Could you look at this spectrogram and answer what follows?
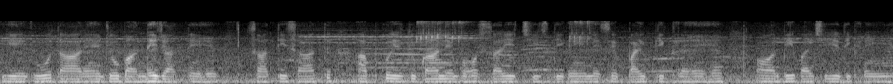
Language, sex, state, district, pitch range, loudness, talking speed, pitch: Hindi, male, Haryana, Rohtak, 125-130 Hz, -18 LUFS, 220 wpm, 125 Hz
